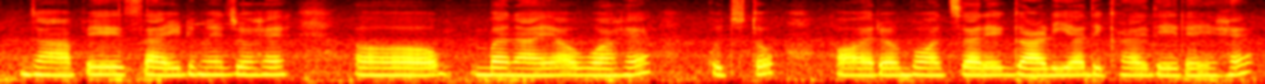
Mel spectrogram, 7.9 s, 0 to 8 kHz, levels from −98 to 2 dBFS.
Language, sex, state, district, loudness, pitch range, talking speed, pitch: Hindi, female, Gujarat, Valsad, -17 LUFS, 210-225 Hz, 150 wpm, 215 Hz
